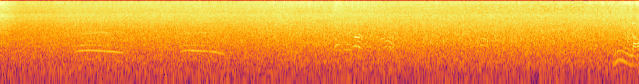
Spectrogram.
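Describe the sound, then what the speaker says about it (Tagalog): A strong river current at a mountain resort in Paluan, Occidental Mindoro, a dense continuous rush of flowing water filling the scene, with a few faint bird chirps and a brief voice over it. "Lakas na nga agos ng tubig"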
